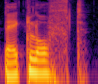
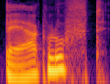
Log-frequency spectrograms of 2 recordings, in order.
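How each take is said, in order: First: Innerrhodisch accent: the R is dropped. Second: Ausserrhodisch accent: the R is softly vocalized.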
